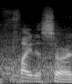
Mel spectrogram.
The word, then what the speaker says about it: phytosaur: Kind of an appropriate name, phytosaur. Not spelled like fight, but there it is right there.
